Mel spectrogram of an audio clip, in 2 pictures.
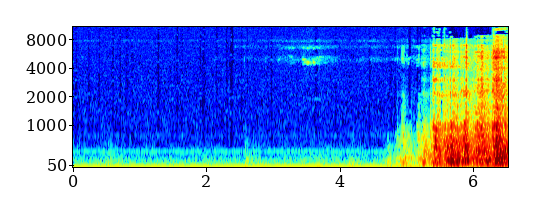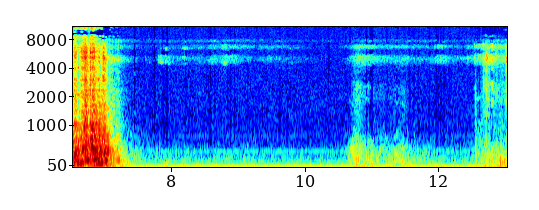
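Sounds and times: scraping paint off wood: 5.2 - 7.2.

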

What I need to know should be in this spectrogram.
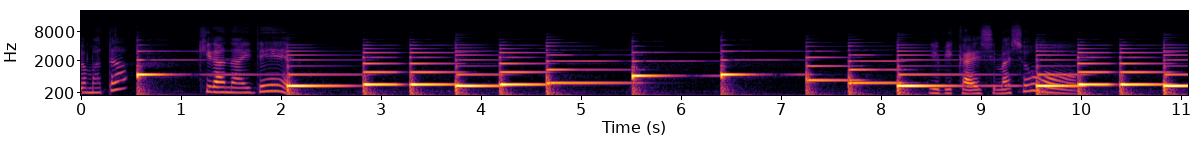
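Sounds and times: digital piano slow melody: 0.6 - 11.0.

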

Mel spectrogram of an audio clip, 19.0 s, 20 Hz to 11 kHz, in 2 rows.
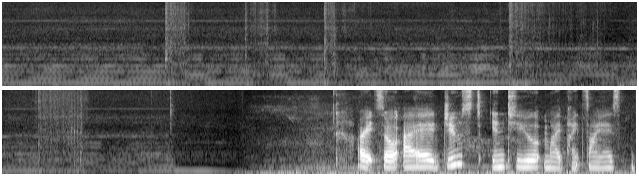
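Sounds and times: juicer grinding tomatoes: 0.0 - 14.8
juicer motor humming: 0.0 - 16.5.

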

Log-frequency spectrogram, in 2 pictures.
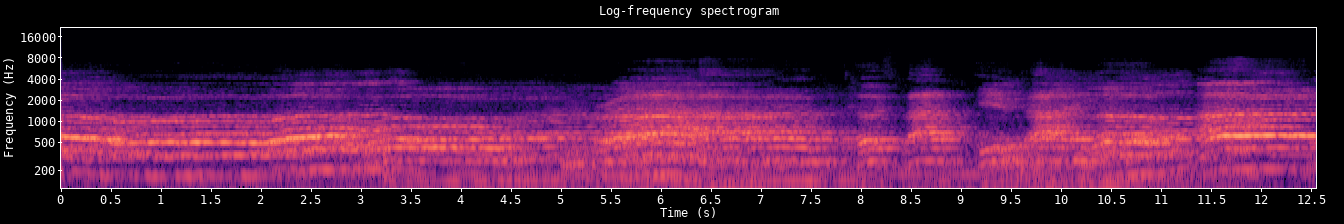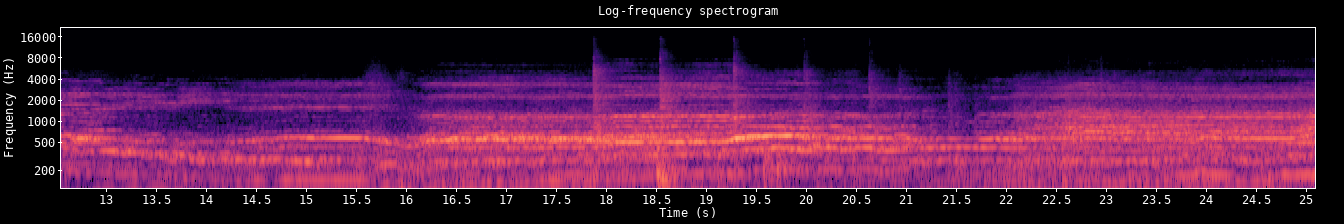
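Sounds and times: man chanting sermon: 0.0 - 25.0.

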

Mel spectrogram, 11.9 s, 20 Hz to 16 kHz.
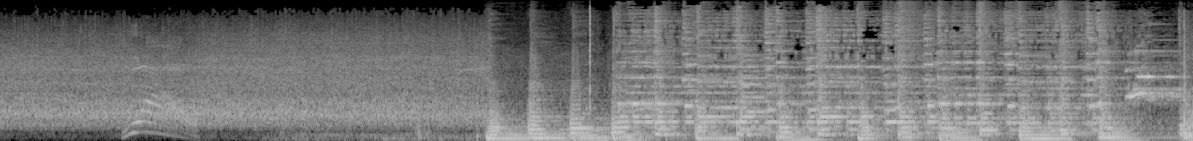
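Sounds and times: crowd cheering: 0.0 - 11.9.

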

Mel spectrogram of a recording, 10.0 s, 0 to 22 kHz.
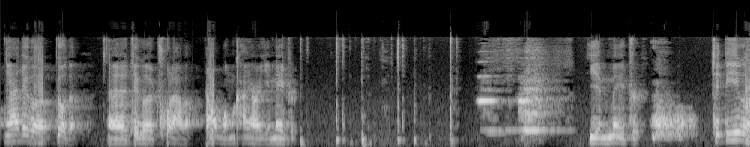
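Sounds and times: steady tone with hiss: 6.2 - 10.0.

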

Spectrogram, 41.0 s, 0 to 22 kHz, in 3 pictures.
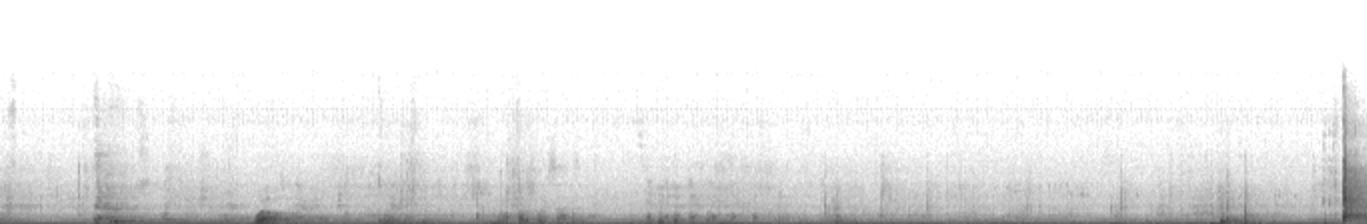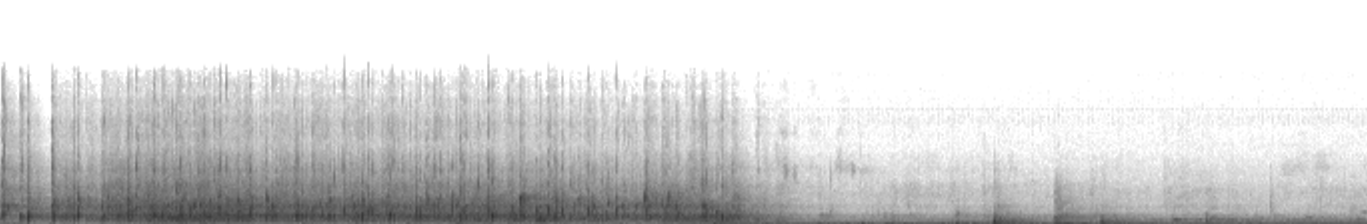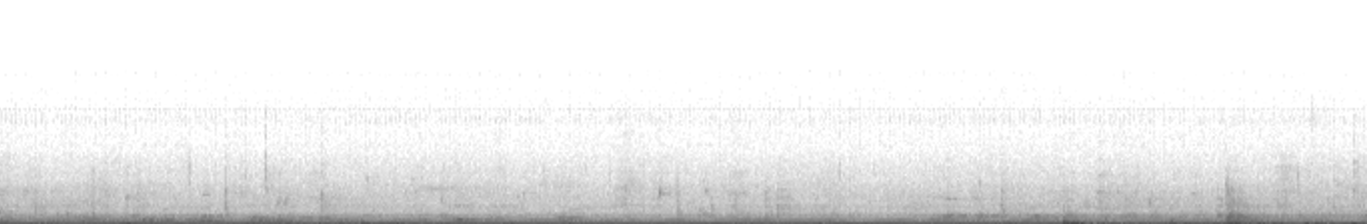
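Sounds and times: audience applauding: 13.3 - 21.7.

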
